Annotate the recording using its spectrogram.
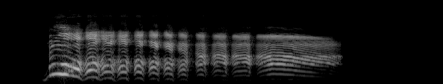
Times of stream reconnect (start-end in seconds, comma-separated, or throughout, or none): none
